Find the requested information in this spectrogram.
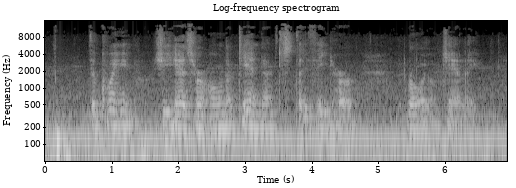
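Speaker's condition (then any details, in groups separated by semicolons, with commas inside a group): Parkinson's; swallowing affected, low volume, mumbling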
